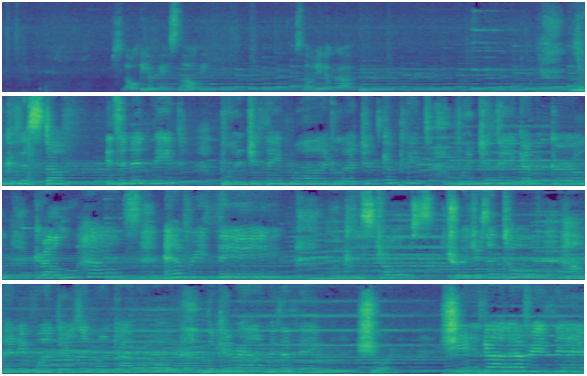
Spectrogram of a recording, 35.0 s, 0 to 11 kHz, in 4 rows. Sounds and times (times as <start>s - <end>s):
Music: 1.0s - 34.9s
Child singing: 8.5s - 34.9s.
